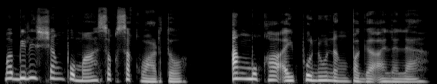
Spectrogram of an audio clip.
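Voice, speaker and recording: Dramatic woman storyteller with lively intonation. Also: fairly low pitch, normal speed, dry recording, studio quality. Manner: suspenseful, emotive storytelling. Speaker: story narrator. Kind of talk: dramatic scripted story narration.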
